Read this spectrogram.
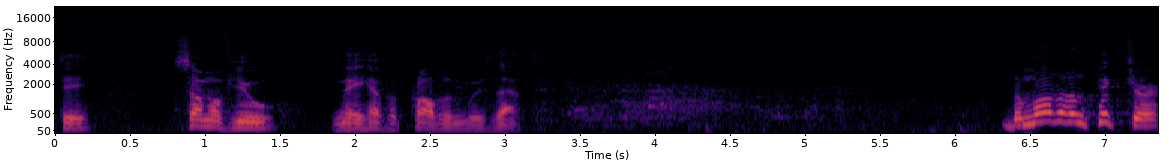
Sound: laughter

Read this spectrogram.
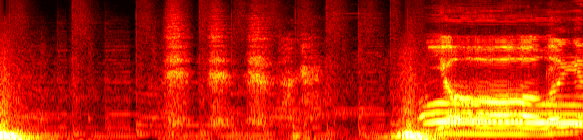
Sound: sighs

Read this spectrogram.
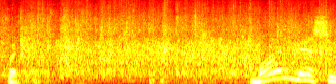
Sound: applause

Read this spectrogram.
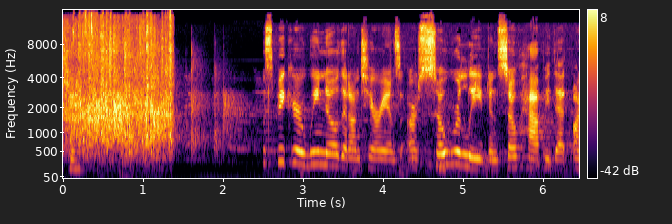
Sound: applause

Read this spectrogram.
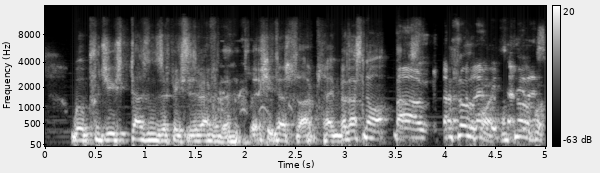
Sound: sniggering

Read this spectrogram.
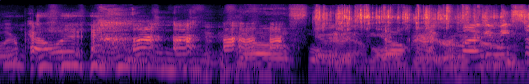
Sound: laughs

